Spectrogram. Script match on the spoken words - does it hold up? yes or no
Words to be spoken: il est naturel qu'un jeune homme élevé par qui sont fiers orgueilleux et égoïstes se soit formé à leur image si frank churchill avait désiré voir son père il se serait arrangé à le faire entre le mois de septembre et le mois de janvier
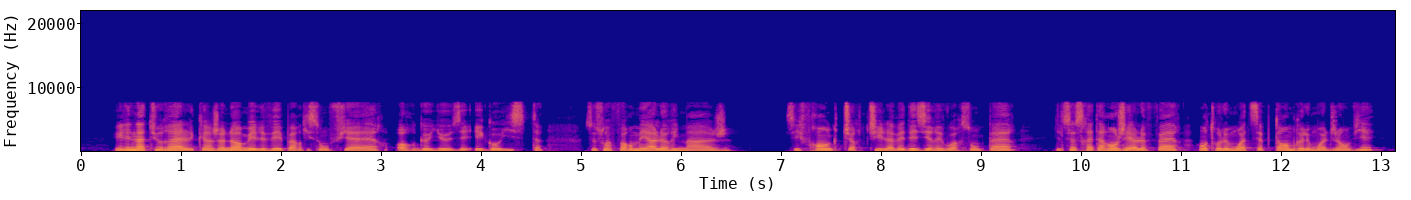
yes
